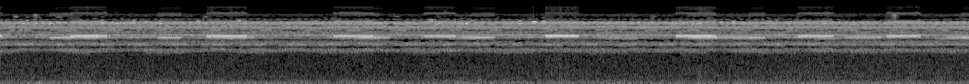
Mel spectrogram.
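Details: In a fog-covered field, a mass of crickets keeps up a shimmering, high-pitched continuous buzz, with louder chirp bursts surfacing roughly every second or so, loosely spaced.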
